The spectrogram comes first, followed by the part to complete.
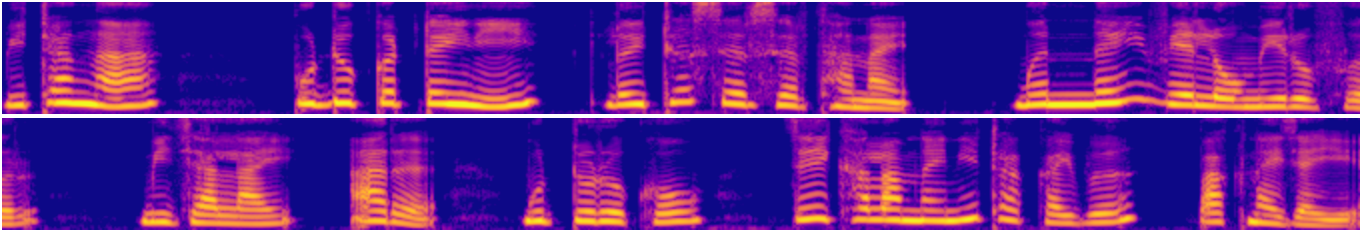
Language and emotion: Bodo, neutral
